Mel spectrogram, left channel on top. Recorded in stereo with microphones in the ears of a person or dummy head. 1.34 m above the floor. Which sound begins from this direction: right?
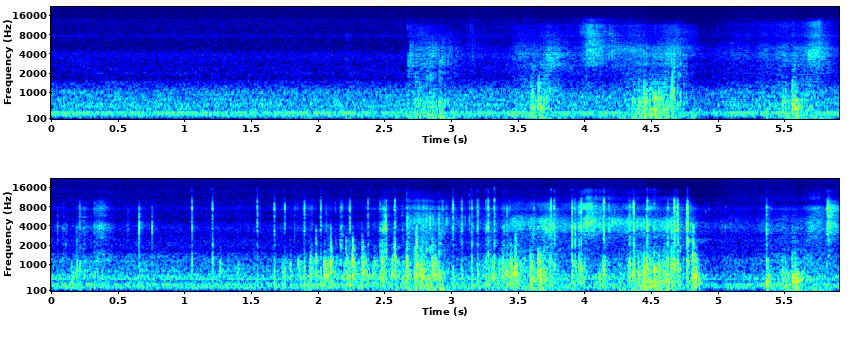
Footsteps, at 2.7 s.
